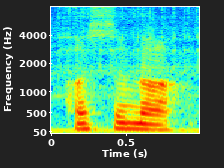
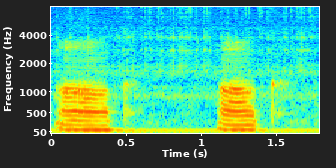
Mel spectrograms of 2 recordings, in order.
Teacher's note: नाक से और मुंह से दोनों से आवाज आ रही है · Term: चंद्र बिंदु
